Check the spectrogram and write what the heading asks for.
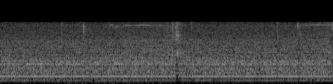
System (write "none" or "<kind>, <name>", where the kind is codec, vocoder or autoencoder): vocoder, Vocos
